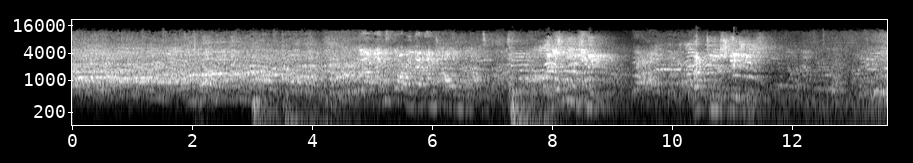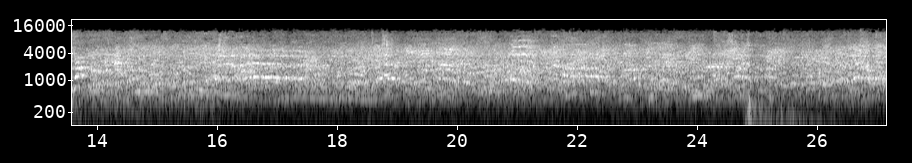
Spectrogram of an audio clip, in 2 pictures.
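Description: A crowd of children chatters nearby.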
